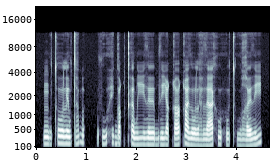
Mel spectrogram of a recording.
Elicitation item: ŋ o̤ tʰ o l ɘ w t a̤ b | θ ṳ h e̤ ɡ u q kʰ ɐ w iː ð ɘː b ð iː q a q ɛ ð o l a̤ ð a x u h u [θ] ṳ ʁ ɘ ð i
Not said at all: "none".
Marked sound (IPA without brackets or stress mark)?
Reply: tʰ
